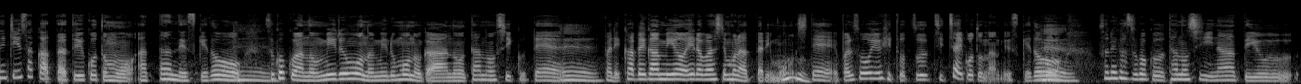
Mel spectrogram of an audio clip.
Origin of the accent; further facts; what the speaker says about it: Kameoka, Kyoto, Japan; 私生まれも育ちも亀岡なんですけど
